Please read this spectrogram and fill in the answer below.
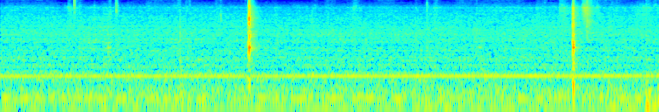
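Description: Two sharp clicks about three seconds apart as a folding magnetic monitor cover is handled and flipped, over a steady low hum.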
